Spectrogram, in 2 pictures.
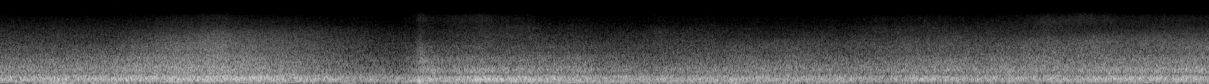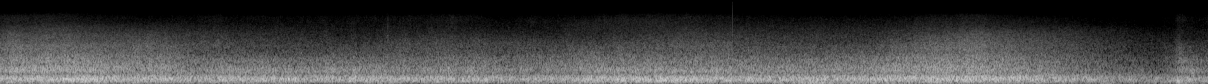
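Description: Ocean surf rolls continuously onto a beach, a dense, loud roar of breaking waves with wind buffeting the microphone, swelling and easing gently throughout with no voices.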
